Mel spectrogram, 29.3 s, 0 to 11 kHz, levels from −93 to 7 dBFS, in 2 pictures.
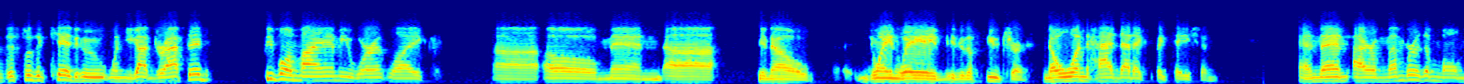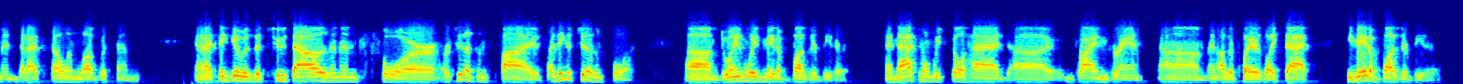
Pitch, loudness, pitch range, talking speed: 130 Hz, -25 LUFS, 115-150 Hz, 160 wpm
